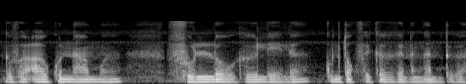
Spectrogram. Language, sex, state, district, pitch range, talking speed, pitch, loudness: Wancho, male, Arunachal Pradesh, Longding, 110-120 Hz, 140 wpm, 115 Hz, -16 LUFS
